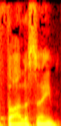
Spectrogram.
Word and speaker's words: thylacine: We have a projection up of a thylacine. Did I say that right, Andrew? – You did, yeah.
